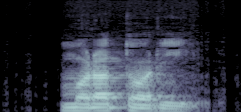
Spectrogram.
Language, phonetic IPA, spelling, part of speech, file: Ukrainian, [mɔrɐˈtɔrʲii̯], мораторій, noun, LL-Q8798 (ukr)-мораторій.wav
- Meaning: 1. moratorium (suspension of an ongoing activity) 2. moratorium (authorized suspension of payments)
